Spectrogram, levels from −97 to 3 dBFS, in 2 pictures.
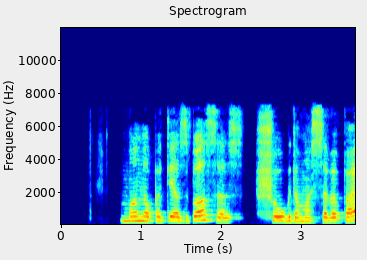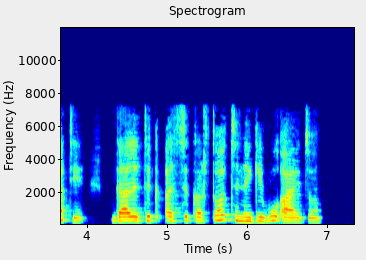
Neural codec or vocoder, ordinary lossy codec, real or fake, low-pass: codec, 16 kHz, 16 kbps, FreqCodec, smaller model; MP3, 48 kbps; fake; 7.2 kHz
